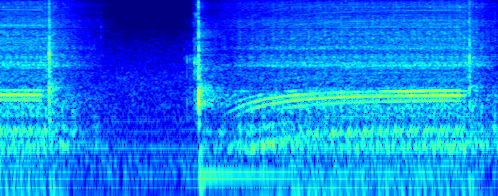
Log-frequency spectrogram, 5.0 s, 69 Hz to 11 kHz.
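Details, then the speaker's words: Restored Singer 221 Featherweight after completed electrical service: click, then motor hums up to a steady even tone and holds smoothly without rattles; everything working as expected after not working before. "Everything working exactly as expected. And we went from not working to humming right along."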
